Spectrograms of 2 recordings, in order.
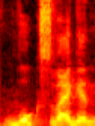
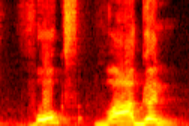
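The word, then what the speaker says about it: Volkswagen: बहुत लोग वोक्सवैगन ऐसा बोलते हैं। इट्स इट्स फोक्सवागन। फोक्सवागन होता है। प्रोनाउंसिएशन अलग है जर्मन का और रशियन का और ये सब चीज का, फ्रेंच का।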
